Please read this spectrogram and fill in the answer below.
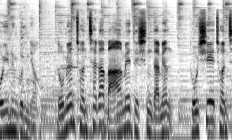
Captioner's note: trams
